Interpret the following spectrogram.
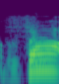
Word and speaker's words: vin: Vin, on va être un peu plus comme ça. Vin, vin. Et vent, on va dire un peu plus comme ça. Vent, vent.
